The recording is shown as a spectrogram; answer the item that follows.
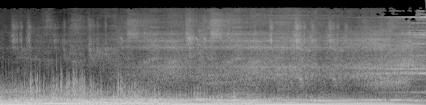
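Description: Loud, deep rumbling drone of horror-trailer sound design under the title card. It holds steady and eases off near the end, with a rough, gritty crackle over it in the first few seconds.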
